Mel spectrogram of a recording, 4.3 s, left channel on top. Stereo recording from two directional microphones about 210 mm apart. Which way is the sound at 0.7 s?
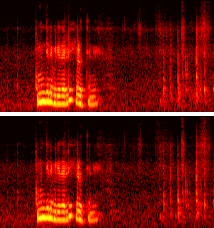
20° left (ahead or behind).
